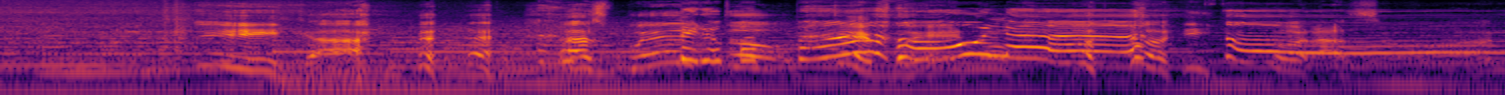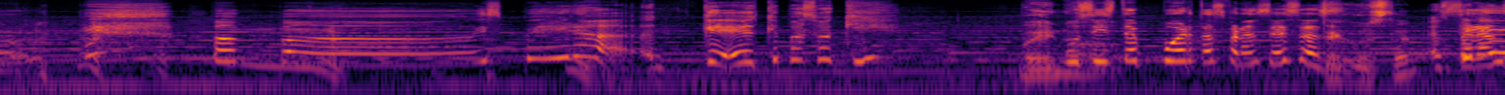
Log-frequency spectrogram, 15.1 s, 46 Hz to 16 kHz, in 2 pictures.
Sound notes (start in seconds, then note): 1.9 Ambos ríen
